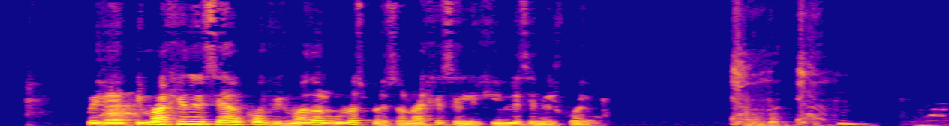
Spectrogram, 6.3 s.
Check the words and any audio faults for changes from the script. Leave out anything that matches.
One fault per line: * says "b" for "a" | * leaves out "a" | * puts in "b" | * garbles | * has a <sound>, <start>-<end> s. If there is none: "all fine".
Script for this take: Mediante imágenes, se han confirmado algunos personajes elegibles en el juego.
* has a laugh, 4.9-5.9 s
